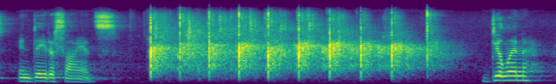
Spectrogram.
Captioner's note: audience applause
